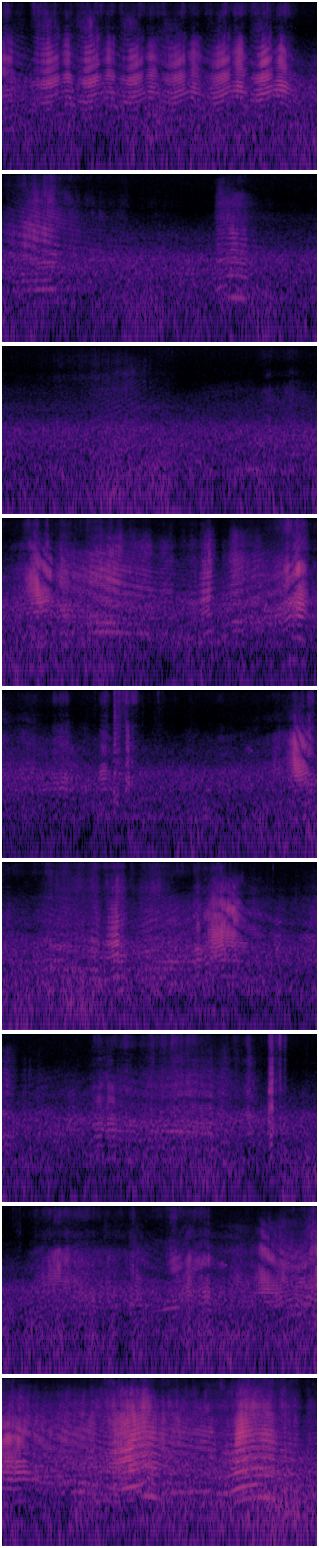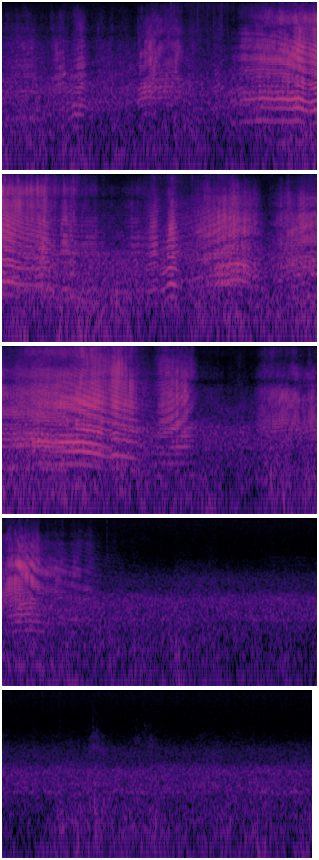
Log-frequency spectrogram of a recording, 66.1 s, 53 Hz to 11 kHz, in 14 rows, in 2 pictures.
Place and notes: Sychronous kite flying
2 kite fliers practicing extremely precise synchronous flying on a windy day.
Berlin, Germany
